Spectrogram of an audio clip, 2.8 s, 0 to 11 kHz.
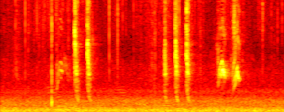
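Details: Sparrows visiting a perch to be fed, 7 June 2021. Brief high chirps come in pairs and small groups of two or three, separated by short pauses, over a low steady rumble.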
